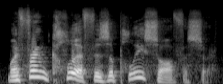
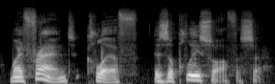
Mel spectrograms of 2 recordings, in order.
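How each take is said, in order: First: It flows without pauses around Cliff. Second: It slows and pauses around Cliff.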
